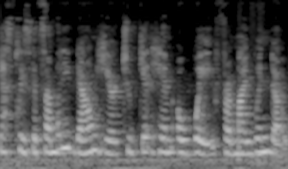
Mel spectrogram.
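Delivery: ordinary delivery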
